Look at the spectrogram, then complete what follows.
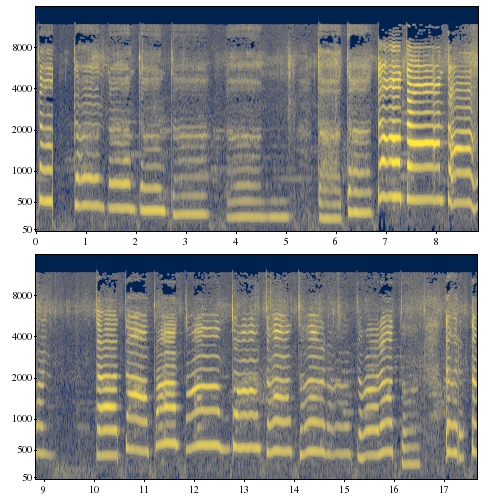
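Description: A child singing a tune in short held notes, phrase after phrase with brief pauses between them.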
